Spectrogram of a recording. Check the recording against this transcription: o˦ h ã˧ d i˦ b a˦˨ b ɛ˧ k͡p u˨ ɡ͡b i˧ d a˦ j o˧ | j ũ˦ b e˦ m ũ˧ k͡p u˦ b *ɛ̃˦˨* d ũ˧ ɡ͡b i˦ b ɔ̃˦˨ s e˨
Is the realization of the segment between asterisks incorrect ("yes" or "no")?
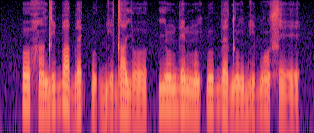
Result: yes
